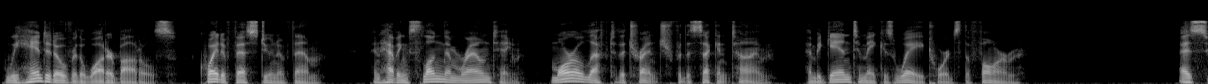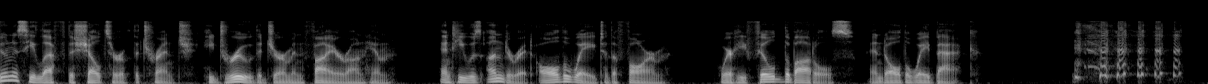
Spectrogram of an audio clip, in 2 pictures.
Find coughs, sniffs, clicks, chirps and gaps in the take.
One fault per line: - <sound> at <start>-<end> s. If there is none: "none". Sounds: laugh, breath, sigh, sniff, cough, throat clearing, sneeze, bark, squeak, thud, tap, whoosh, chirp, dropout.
- laugh at 22.8-23.9 s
